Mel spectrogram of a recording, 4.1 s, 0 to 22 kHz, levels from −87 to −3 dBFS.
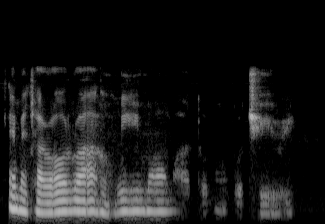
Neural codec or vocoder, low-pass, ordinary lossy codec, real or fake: vocoder, 22.05 kHz, 80 mel bands, HiFi-GAN; 7.2 kHz; none; fake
